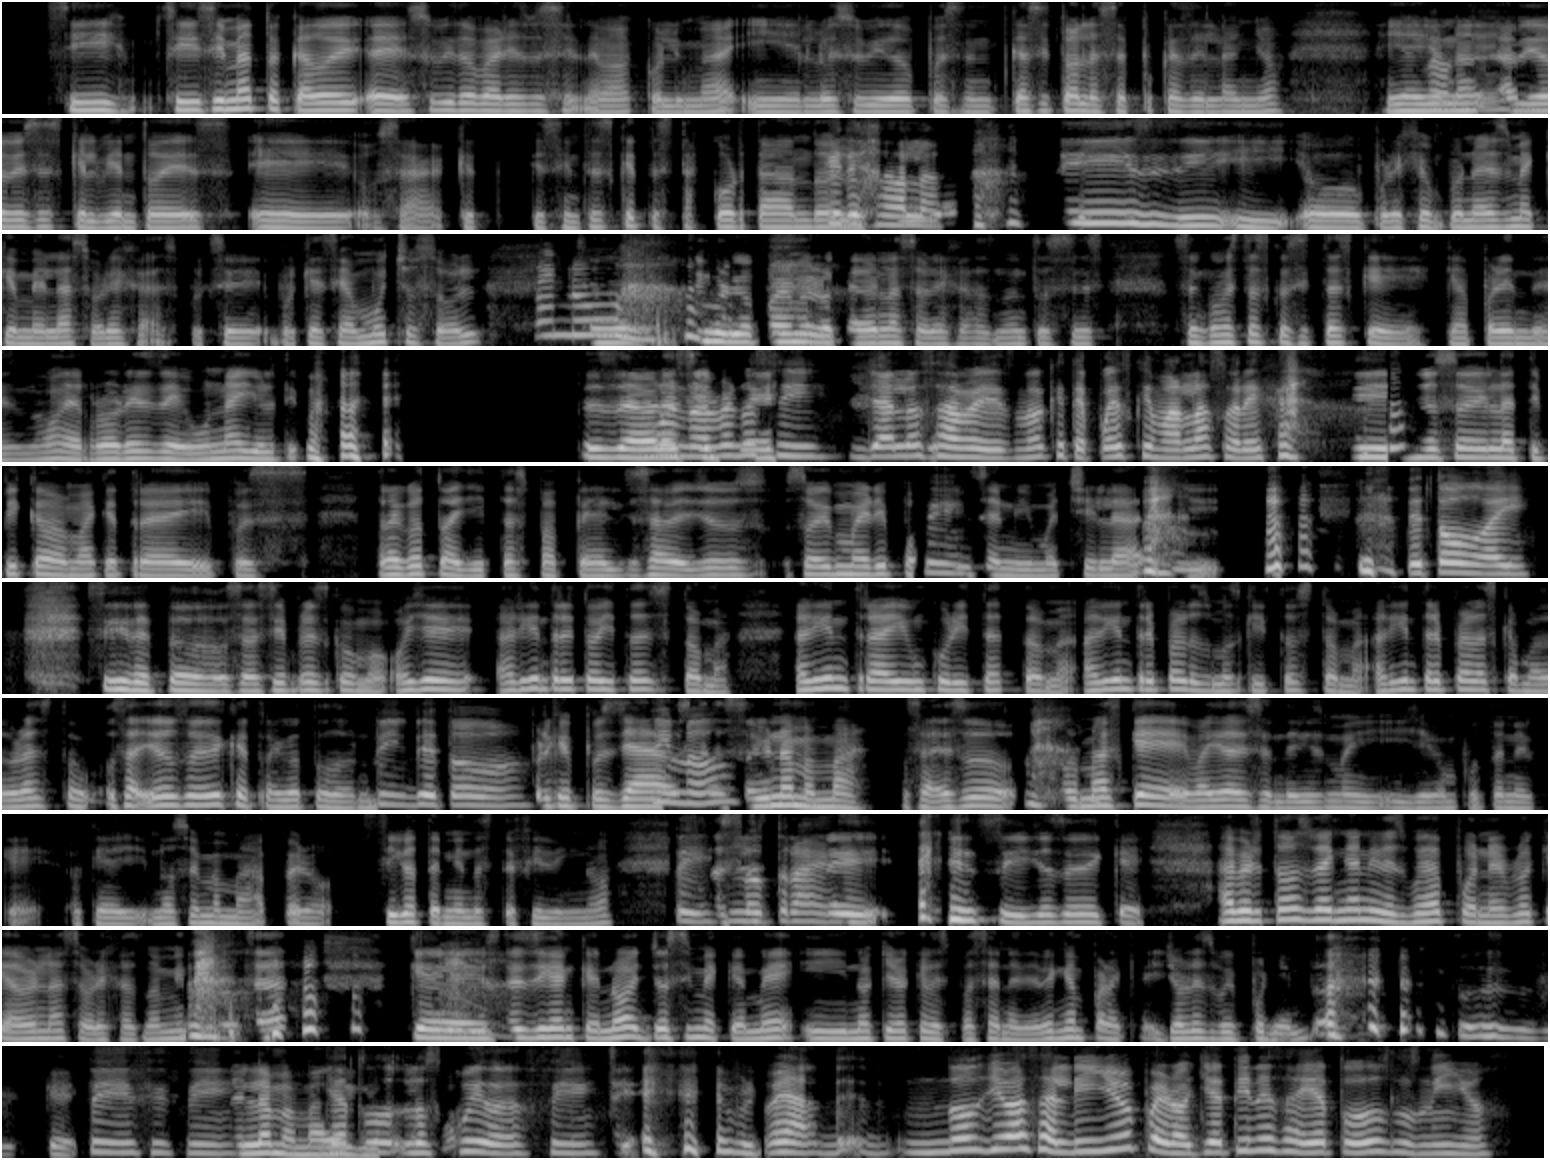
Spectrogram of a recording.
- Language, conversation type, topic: Spanish, podcast, ¿Qué es lo que más disfrutas de tus paseos al aire libre?
- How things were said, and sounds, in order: chuckle; laugh; laughing while speaking: "última"; laugh; laugh; laugh; chuckle; chuckle; laugh; other background noise; laugh; laugh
